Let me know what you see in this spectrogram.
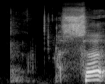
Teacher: स एक अघोष वर्ण है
